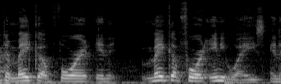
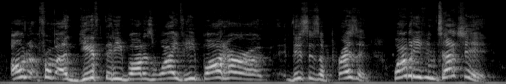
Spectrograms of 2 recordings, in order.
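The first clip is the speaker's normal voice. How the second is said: incredulous protest; 8 semitones higher than usual. Real, not acted. Astounded that he ate the gift.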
